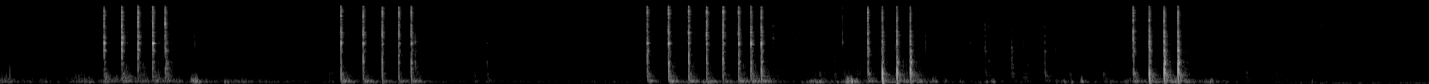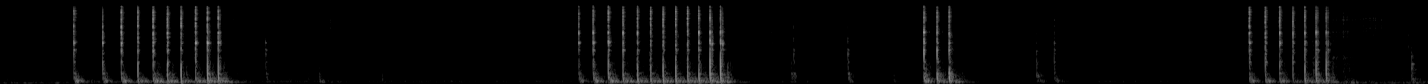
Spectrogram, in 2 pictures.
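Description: A chisel scrapes and chips at wood in short, rapid bursts.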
